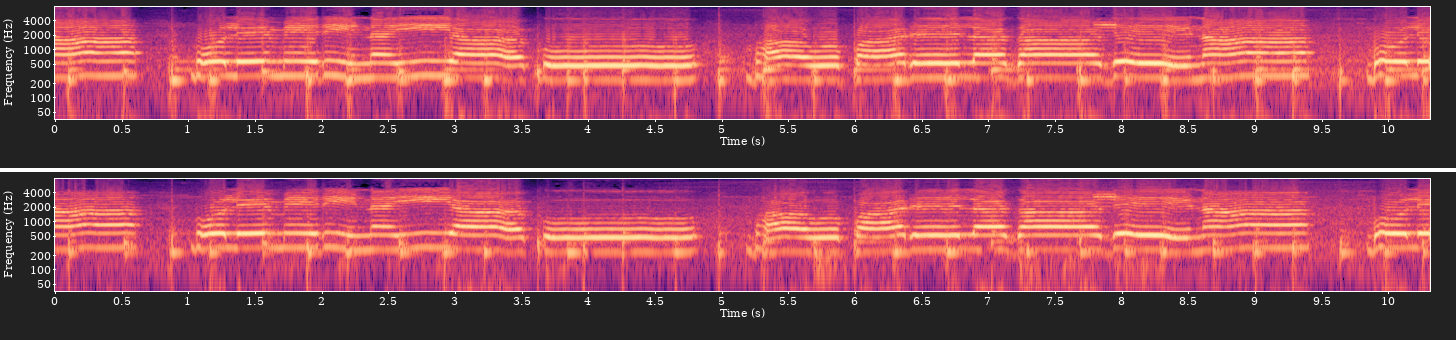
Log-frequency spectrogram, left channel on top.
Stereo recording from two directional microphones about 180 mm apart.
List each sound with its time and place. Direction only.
0.0 s music: 30° left (ahead or behind)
